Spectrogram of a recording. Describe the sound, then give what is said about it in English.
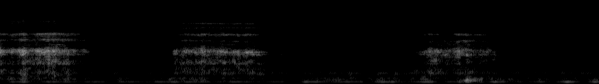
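A voice imitates the heavy breathing of someone asleep in bed: three slow, loud, breathy exhales spaced a couple of seconds apart, raspy, with a low hum underneath. “Because the breathing's like.”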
